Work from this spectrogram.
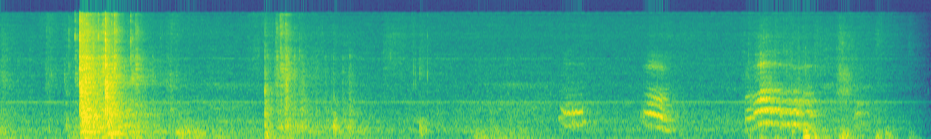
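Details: A cat playing with a sponge cube: thumps and rustling of play come first, then three short, falling mews near the end, each with bright stacked overtones, over a faint steady hum.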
